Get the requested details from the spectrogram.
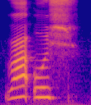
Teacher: واو پہ زبر، حمزہ پہ پیش اور شین ساکن، تو حمزہ کو ہم شین سے ملا لیں گے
